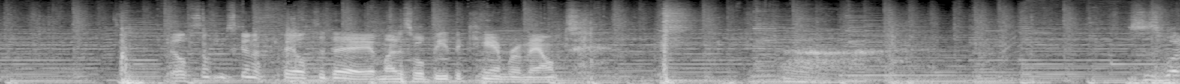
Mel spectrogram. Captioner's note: sigh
